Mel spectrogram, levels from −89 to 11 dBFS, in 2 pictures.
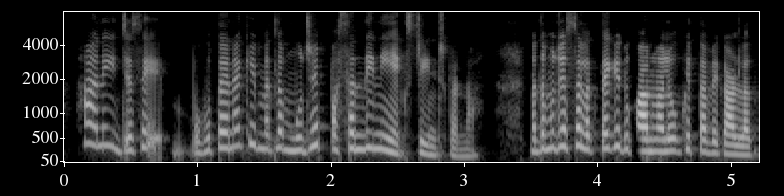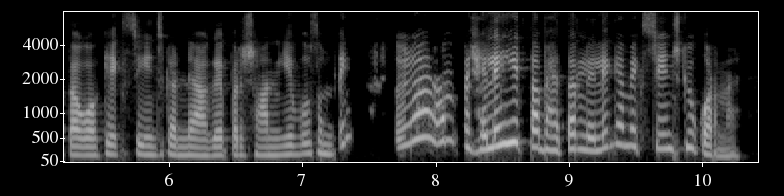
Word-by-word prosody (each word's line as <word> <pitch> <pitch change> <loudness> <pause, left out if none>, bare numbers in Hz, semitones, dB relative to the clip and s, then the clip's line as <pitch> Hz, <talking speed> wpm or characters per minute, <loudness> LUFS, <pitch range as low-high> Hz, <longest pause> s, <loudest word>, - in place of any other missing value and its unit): हाँ 395 -2 +3
,नहीं, 355 -5 -5
जैसे 260 +6 -2 0.4
होता 285 +5 0
है - - +2
ना 340 - -2
कि 385 +1 -4
मतलब 295 +1 -3
मुझे 260 +7 -1
पसंद 305 -1 0
ही 310 - 0
नहीं 280 -4 0
है 220 - +3
एक्सचेंज 195 -3 -6
करना। 140 -2 -10 0.4
मतलब 290 +4 0
मुझे 320 +3 +1
ऐसा 355 +1 +3
लगता 285 +1 +1
है - - +2
कि 345 - 0
दुकान 245 -3 +7
वालों 235 +1 +3
को - - -15
कितना 240 -4 0
बेकार 195 -4 +3
लगता 170 0 +1
होगा 165 0 +1
कि 190 - -2
एक्सचेंज 180 -1 -5
करने 170 -3 -3
आ 160 - +2
गए, 165 +1 -2
परेशान 165 -1 -5
ये, 180 +1 -4
वो 195 +2 -6
समथिंग। 210 - -6 0.3
तो - - -4
यार, - - +3
हम 455 +1 0
पहले 290 +3 +5
ही 405 +3 +8
इतना 330 -6 +4
बेहतर 290 +3 +1
ले 260 -3 0
लेंगे 325 +8 -2
हमें 350 -2 -2
एक्सचेंज 295 -2 -4
क्यों 315 -2 -3
करना 75 - -2
है। 75 - -13
260 Hz, 295 wpm, -24 LUFS, -, 0.4 s, ही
